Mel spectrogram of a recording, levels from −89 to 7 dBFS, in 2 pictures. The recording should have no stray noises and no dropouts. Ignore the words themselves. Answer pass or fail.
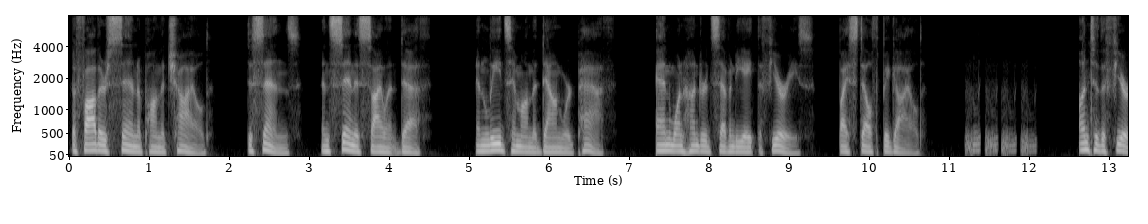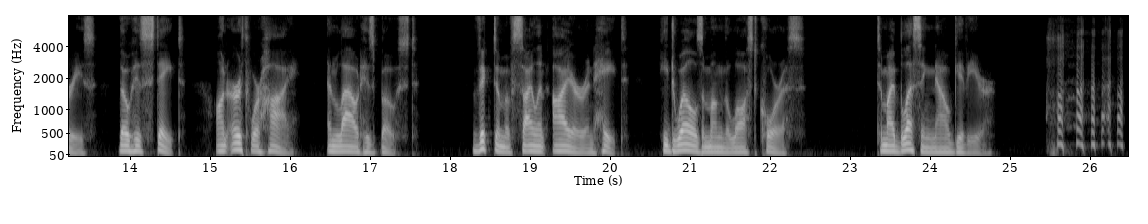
fail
